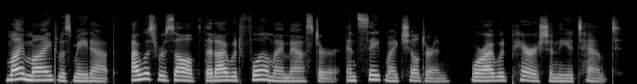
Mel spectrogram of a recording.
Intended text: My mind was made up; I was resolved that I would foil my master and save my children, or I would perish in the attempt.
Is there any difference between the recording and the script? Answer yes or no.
no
